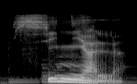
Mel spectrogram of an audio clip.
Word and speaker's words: signal: À la fin, ça s'écrit G-N-E-R. Accompagner. On a aussi le mot signal. Signal.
